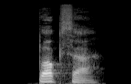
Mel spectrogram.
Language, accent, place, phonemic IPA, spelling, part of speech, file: German, Germany, Berlin, /ˈbɔksɐ/, Boxer, noun, De-Boxer.ogg
- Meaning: 1. boxer (fighter) 2. boxer (dog breed)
